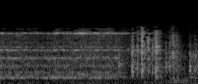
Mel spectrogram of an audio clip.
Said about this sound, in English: It was just about then that the telephone on the inspector's desk added its voice to the situation.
